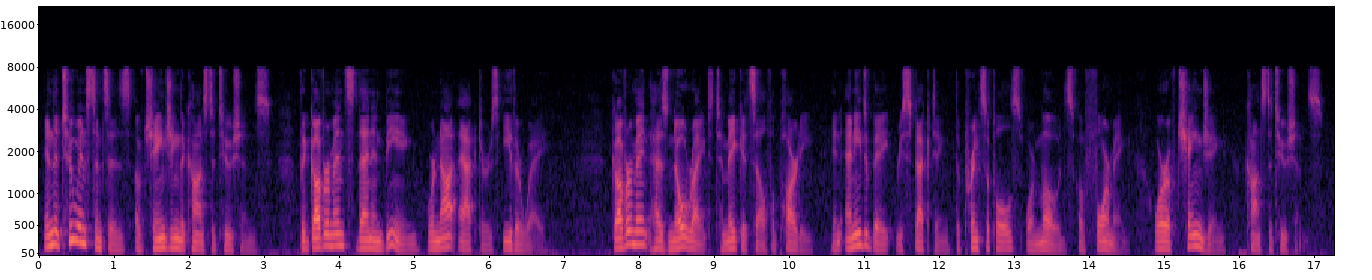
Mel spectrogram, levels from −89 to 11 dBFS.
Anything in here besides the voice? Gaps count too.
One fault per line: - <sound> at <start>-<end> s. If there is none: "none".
none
